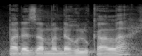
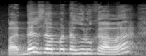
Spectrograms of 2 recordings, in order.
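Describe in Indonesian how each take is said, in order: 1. Diceritakan dengan intonasi yang datar dan tidak menarik. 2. Diceritakan dengan intonasi yang hidup dan bervariasi. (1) "Jangan sampai ketika ada anak kecil, kita bawakannya seperti ini" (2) "Kalau diceritakan seperti itu, mostly atau biasanya anak kecil akan diam"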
